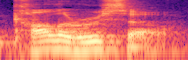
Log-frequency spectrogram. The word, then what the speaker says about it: Colarusso: We're here talking to John Wells about his article on McMaster Professor John, how do you pronounce his last name? Colarusso.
